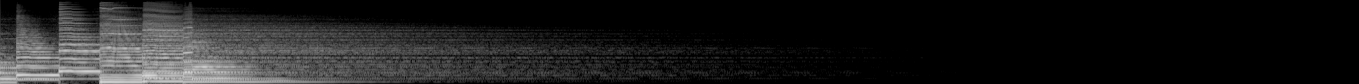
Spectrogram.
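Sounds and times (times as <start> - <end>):
Sequential Pro 3 paraphonic synthesizer playing Baroque music: 0.0 - 4.3.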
